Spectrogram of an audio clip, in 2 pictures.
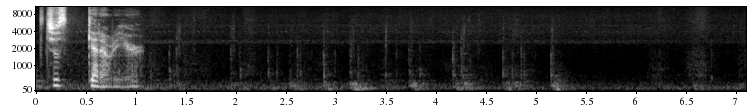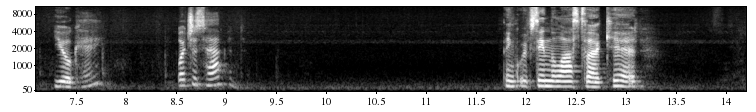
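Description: A young woman speaks quietly and tensely nearby.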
